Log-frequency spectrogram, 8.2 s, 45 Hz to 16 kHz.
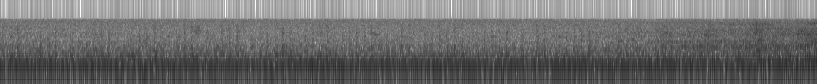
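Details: Nissan Skyline GT-R BNR34, stock Getrag manual gearbox with Nismo clutch, recorded windows open: steady idle drone with dull, uneven gearbox clatter. It is abnormally louder than before and slow to stop when the clutch is pressed. Unchanged after gearbox oil change; overhaul considered.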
